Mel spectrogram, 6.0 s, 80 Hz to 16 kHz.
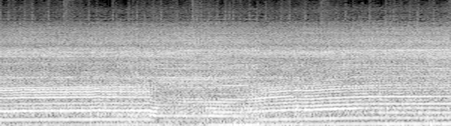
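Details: Piaggio Ciao moped, otherwise stock, with Polini Evolution, 75cc Pinasco cylinder and 19mm carburettor, on a test ride: a high buzzing two-stroke dips, then climbs and flares at high revs without settling; the drive belt is slipping.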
